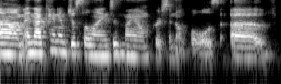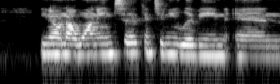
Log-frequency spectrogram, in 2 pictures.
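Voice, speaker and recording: A woman speaks at a fairly quick pace with a somewhat breathy voice. Her intonation is monotone and flat. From Southern California (Santa Ana). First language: Spanish. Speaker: grad student, guest speaker. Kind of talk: talk to a class on video call. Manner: casual, frequent fillers.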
